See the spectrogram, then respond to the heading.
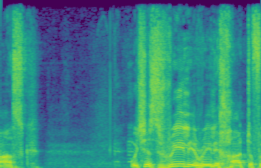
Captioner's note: audience laughter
